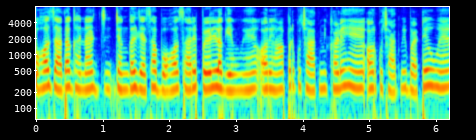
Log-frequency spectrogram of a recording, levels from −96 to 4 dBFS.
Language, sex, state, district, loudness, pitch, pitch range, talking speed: Hindi, female, Uttar Pradesh, Hamirpur, -20 LUFS, 235 Hz, 225-245 Hz, 240 wpm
